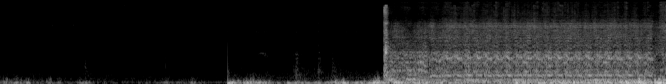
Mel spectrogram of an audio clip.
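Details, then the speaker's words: 1980 ramp truck, 351M V8, sitting ~25 years, after hooking up fuel pump, with choke: short crank, catches and settles into a steady, even idle that grows slightly stronger; sounds pretty good. "Okay, sounds pretty good. I couldn't tell what was going on from in there, so I'm trying to start from out here."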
